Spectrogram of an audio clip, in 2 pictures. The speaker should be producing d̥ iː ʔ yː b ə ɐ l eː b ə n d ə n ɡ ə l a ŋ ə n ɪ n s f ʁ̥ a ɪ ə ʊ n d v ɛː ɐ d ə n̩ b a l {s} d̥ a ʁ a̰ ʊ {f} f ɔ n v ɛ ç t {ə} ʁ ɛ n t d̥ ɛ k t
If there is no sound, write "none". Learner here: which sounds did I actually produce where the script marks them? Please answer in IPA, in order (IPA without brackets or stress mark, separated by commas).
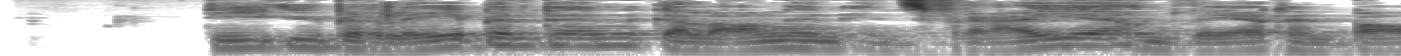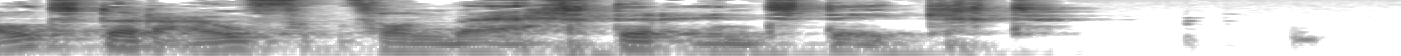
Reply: t, f, ə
